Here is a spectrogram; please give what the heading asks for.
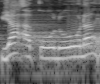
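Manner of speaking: याअकूलूना with a catch after ya and loo held long; jerk and lengthening. Shown as a demonstration. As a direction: slowly recite याअकूलूना, jolt ya, stretch loo. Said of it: "झटके के साथ लाम को लंबा". (याअकूलूना में 'या' झटके से, 'लू' लंबा)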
